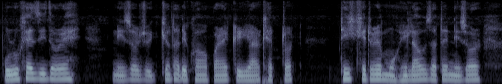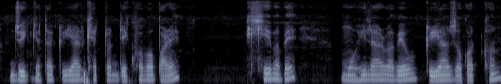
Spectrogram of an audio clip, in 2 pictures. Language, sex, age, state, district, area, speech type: Assamese, male, 18-30, Assam, Biswanath, rural, spontaneous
